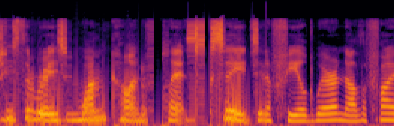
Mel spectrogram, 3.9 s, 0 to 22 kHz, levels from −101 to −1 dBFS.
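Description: From 0.01 s to 2.66 s the speech takes on a robotic sound from repeated short buffers: a rigid, metallic buzz at 100 Hz sits over the voice, which still roughly tracks the words. The likely cause is audio arriving too seldom, with the player looping the last stretch of samples to fill the gaps. A 100 Hz buzz fits a repeat length of about 10 ms, and roughly half the material is repeats rather than real audio.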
